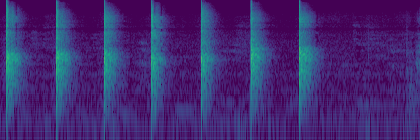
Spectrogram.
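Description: One person clapping their hands slowly and evenly, about two claps a second, seven claps in all, stopping about three seconds in.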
